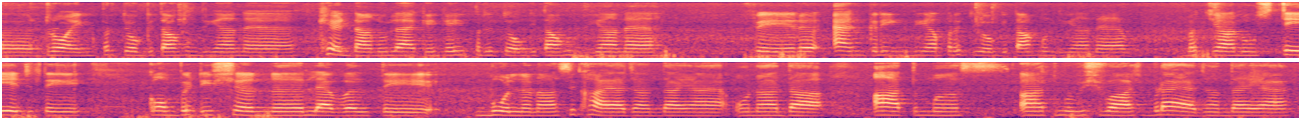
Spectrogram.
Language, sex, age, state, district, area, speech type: Punjabi, female, 18-30, Punjab, Pathankot, rural, spontaneous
